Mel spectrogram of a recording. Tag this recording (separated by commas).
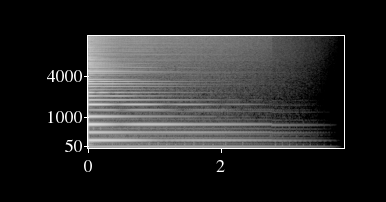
Plucked string instrument, Guitar, Acoustic guitar, Musical instrument, Music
